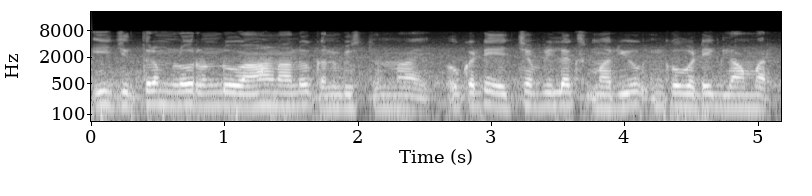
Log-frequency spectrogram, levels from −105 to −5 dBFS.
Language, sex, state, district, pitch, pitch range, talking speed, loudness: Telugu, male, Telangana, Mahabubabad, 150 Hz, 140-160 Hz, 125 wpm, -16 LUFS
